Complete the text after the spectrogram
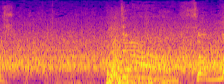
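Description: A body slams heavily onto a wrestling ring.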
